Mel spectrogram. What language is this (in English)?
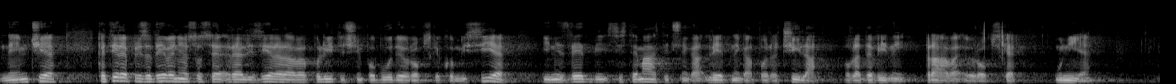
Slovenian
